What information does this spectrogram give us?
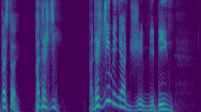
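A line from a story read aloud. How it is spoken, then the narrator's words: Breathless shout. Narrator (Russian): Задыхаясь, прокричала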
